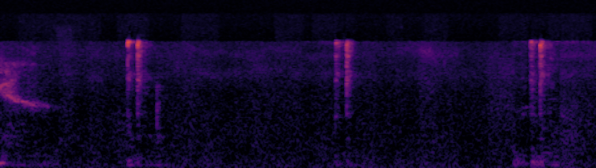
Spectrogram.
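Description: Near silence with a few faint computer mouse clicks, roughly a second and a half apart.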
